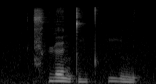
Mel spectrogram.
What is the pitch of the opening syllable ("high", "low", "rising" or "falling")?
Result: falling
